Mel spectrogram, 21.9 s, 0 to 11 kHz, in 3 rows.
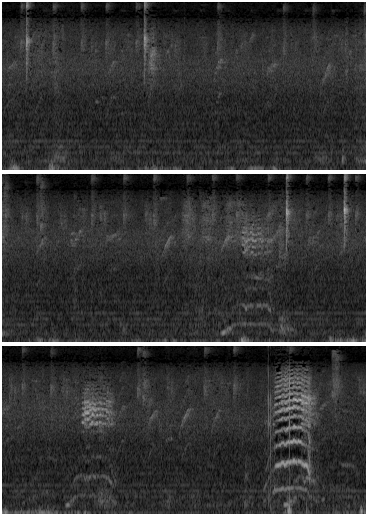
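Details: Mother cat nursing two kittens that meow while feeding: a few thin, high, arching meows near 12, 16 and 20 seconds, the last loudest, over steady faint ticking and background hiss.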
